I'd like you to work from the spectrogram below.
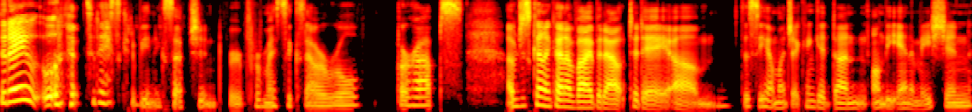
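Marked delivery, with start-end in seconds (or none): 0.4-4.6 soft, quiet, hushed aside, half to oneself. Taking a wrist rest from drawing, the speaker plans the day, speaking quietly.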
